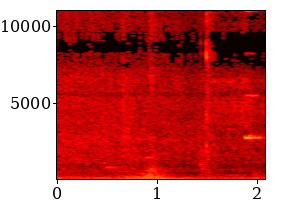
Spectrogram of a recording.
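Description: Low steady rumble inside an Otis hydraulic elevator car, with a light click about one and a half seconds in.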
